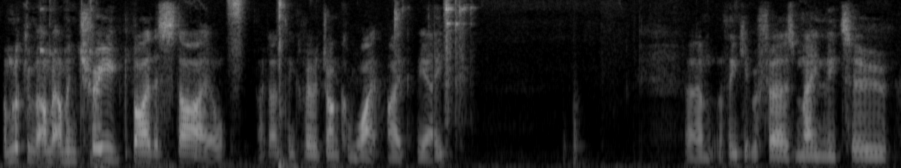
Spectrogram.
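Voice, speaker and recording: British man, lower-pitched, casual podcast host. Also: moderate pace, pauses often, highs cut off, a little hiss or hum. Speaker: podcast co-host reading news. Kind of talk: casual beer podcast chat.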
